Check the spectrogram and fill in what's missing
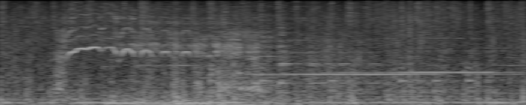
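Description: Horse in the game Red Dead Redemption giving a loud, close whinny over rhythmic clip-clopping hooves at a gallop, with a steady low engine-like drone underneath.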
